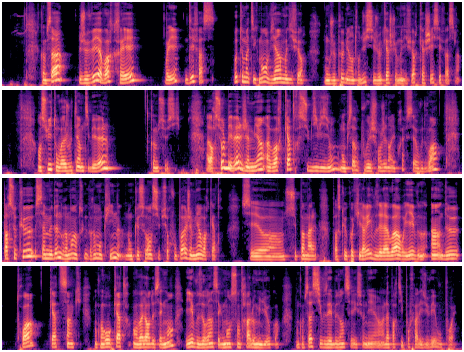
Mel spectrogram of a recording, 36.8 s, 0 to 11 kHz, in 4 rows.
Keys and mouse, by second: 18.5 middle click, 24.0 middle click, 24.8-36.8 shift+middle drag.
